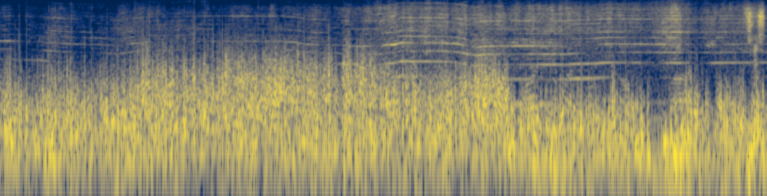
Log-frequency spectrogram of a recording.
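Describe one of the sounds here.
A jet roars loudly overhead with a high whine.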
